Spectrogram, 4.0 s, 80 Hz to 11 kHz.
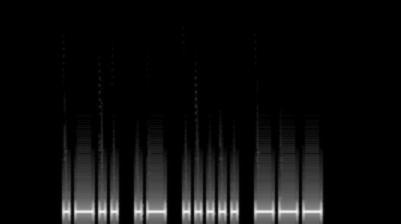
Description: Morse code, heard as a keyed tone, about 20 wpm, 700 Hz. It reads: LA5O
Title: DXCC-100 Call Signs - 4 Characters - Repeated 3x - 20wpm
